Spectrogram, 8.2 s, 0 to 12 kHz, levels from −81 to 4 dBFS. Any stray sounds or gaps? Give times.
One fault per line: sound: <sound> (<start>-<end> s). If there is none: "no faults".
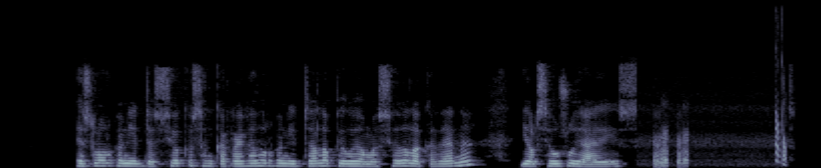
sound: laugh (6.5-6.9 s)
sound: chirp (7.7-7.9 s)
